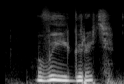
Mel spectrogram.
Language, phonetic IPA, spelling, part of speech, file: Russian, [ˈvɨɪɡrətʲ], выиграть, verb, Ru-выиграть.ogg
- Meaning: 1. to win 2. to benefit, to gain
